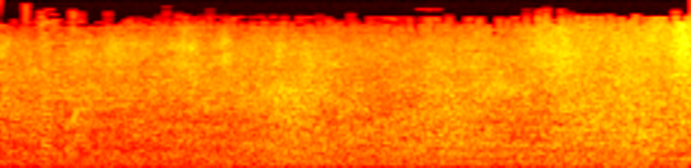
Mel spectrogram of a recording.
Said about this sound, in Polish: No tak jak nam teraz towarzyszy samolot.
